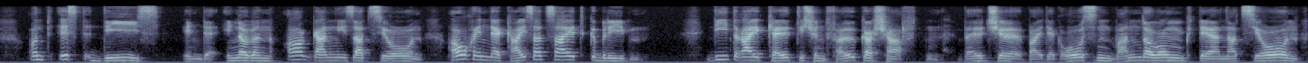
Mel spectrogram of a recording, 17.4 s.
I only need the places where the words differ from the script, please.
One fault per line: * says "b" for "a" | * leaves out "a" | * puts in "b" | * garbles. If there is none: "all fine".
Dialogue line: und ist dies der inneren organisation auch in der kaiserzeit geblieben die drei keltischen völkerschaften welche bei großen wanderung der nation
* puts in "in"
* puts in "der"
